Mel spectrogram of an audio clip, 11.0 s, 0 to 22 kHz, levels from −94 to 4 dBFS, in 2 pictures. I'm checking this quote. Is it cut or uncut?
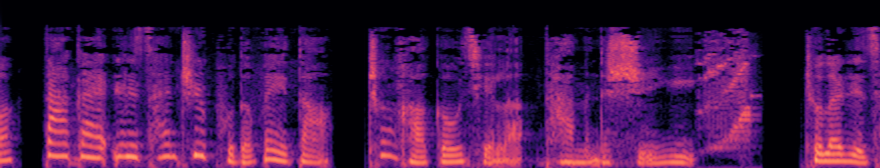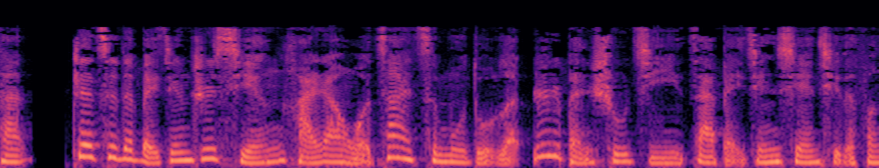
uncut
